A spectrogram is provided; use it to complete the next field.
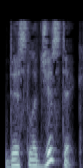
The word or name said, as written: dyslogistic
